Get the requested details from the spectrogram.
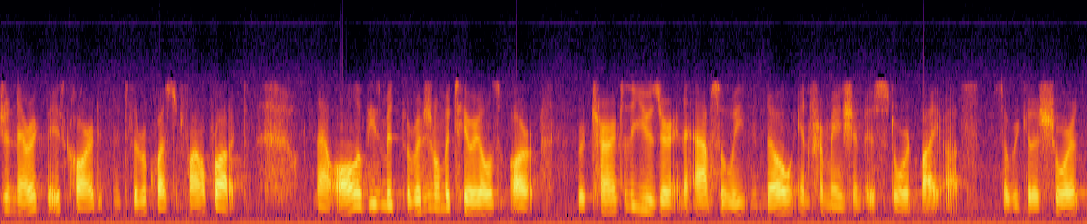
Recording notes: called in to SmallCapVoice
